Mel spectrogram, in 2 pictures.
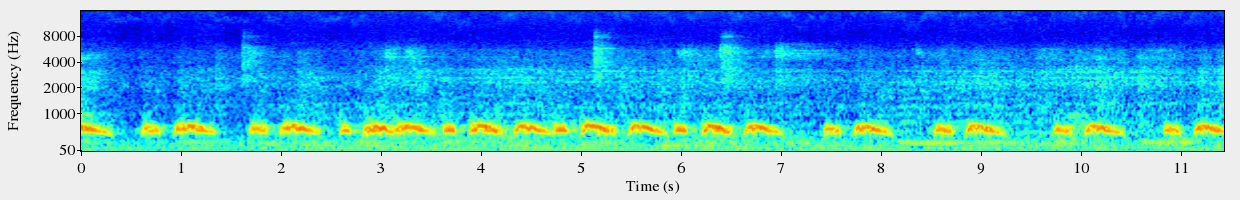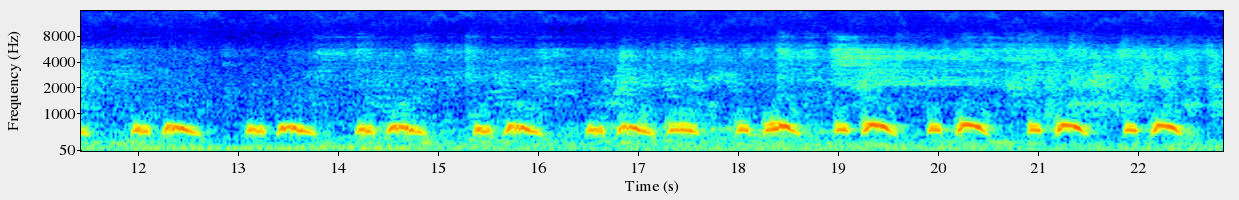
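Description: Spotted dove giving a long, even series of short coos, about two a second.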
